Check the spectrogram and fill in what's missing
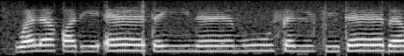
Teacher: خدي بالك أستاذة لا أنت بتكسري الحرف المقلقل اللي هي الدال. هي احنا بنهز الحرف فبيمال بطبيعة الحال أو بياخذ جزء من حركة الفتح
